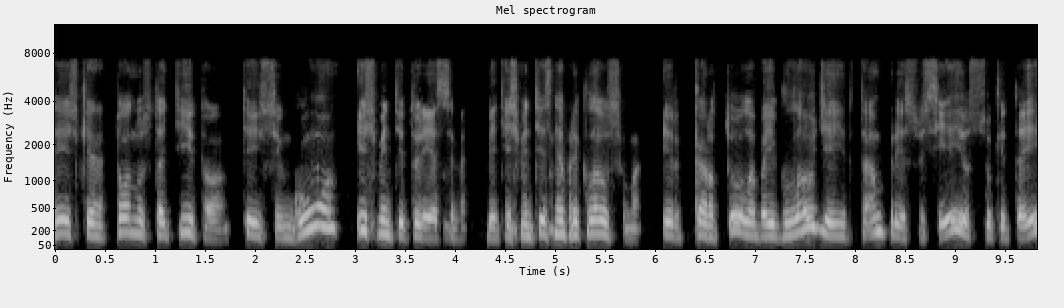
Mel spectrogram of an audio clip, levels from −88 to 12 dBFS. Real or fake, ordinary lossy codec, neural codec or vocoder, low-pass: real; MP3, 96 kbps; none; 7.2 kHz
